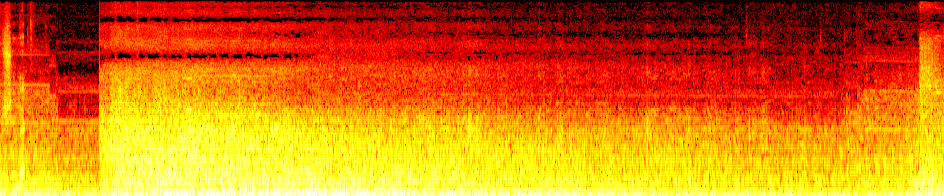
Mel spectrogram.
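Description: A truck crashes into a trailer with loud crunching and scraping.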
